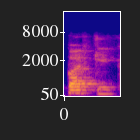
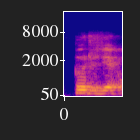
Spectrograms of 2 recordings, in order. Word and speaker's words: Buttigieg: The current mayor of South Bend, Indiana, Peter Joseph Buttigieg, or Buttigieg.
